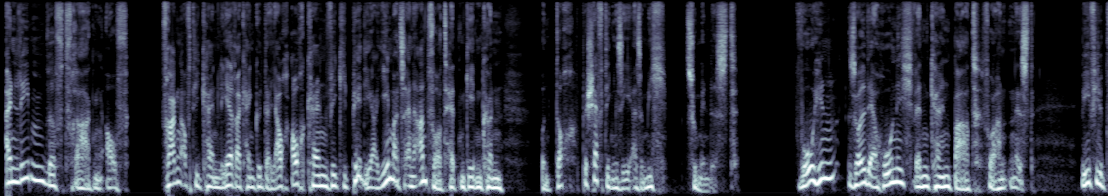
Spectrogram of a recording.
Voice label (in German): Schauspiel Dynamisch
